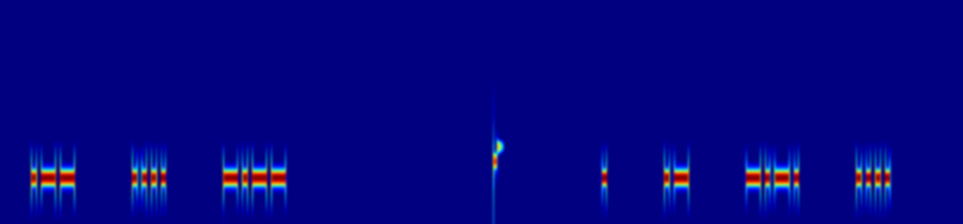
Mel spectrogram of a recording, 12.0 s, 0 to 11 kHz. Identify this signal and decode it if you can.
Morse code, heard as a keyed tone, about 20 wpm, spaced as for 9 wpm, 700 Hz. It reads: WHY EACH
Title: 4x Character Spacing - Top 300 Words - 20wpm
